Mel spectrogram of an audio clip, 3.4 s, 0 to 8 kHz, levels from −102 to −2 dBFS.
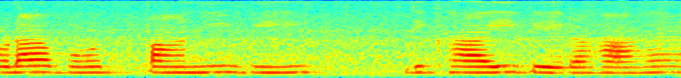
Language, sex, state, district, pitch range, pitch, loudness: Hindi, female, Haryana, Jhajjar, 220-230 Hz, 225 Hz, -17 LUFS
